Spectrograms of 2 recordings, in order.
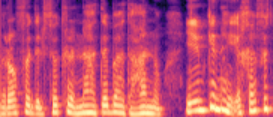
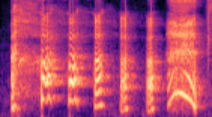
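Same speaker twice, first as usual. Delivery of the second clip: high, long mocking cackle; mocking villain laugh. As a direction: laugh down at the helpless captive. Nazly laughs at captive.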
